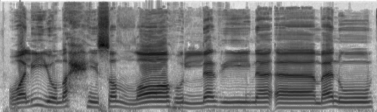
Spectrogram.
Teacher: اس میں لفظ اللہ کو موٹا پڑھیے گا، اور اس کے اندر جو حرف صاد ہے وہ بھی آپ نے موٹا پڑھنا ہے، اور باقی جتنے بھی ہیں وہ سب باریک پڑھیے گا۔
